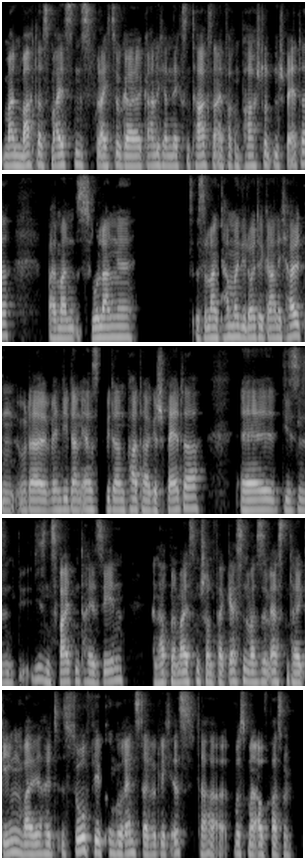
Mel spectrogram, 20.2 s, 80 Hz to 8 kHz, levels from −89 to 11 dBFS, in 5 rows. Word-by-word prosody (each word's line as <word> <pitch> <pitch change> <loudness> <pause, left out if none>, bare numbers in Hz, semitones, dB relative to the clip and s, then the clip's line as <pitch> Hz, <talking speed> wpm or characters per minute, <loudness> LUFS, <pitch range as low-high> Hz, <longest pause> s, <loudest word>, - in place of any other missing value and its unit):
man 135 0 +2
macht 140 +4 +3
das 140 -1 -2
meistens 140 +2 0
vielleicht 130 0 -1
sogar 130 -2 +3
gar 135 +1 -3
nicht 135 -1 -2
am 130 - -1
nächsten 130 0 -4
Tag, 135 +1 +1
sondern - - 0
einfach 135 -2 -7
'n 130 - -6
paar 135 0 -2
Stunden 135 -1 -4
später, 160 +4 -1 0.4
weil 125 - 0
man 130 0 +1
so 130 +1 0
lange 140 0 +1 0.7
s - - -19
so 130 - -3
lang 135 0 +2
kann 140 +2 -3
man 150 0 +2
die 135 - 0
Leute 135 0 +1
gar 135 0 0
nicht 130 +1 -3
halten 150 -5 +1
oder 130 -1 +3
wenn 130 0 -2
die 135 -1 -1
dann 135 -1 +1
erst 135 +2 -2
wieder 135 0 0
'n 130 -1 -2
paar 140 0 +1
Tage 125 -1 -1
später, 150 +5 +1 0.5
äh, 130 0 +4
diese 125 -1 -7
diesen 155 -5 -7
2. 135 +2 +1
Teil 130 -1 -3
sehen, 140 +5 -3 0.4
dann 120 0 -7
hat 130 0 -1
man 125 - 0
meistens 130 +1 +2
schon 130 -2 -1
vergessen, 135 +4 -1
um - - -2
was 130 0 +1
es 140 - -1
im - - -4
1. 135 +1 0
Teil 125 -2 +3
ging, 145 +4 0
weil 130 0 +4
halt 130 -1 -1
so 140 +7 +4
viel 155 -5 +1
Konkurrenz 140 0 0
da 125 - +2
wirklich 130 0 -4
ist, 145 0 -5
da 125 - -3
muss 135 -2 -3
man 130 - +3
aufpassen. 125 -1 -1
135 Hz, 215 wpm, -24 LUFS, 130-140 Hz, 0.7 s, äh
